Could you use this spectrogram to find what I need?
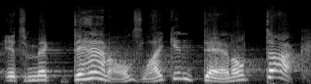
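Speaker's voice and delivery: put-on high, slow, insistent kid's retort; stubborn child. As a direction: imitate a child drawing out the wrong vowel. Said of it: "And he said".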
